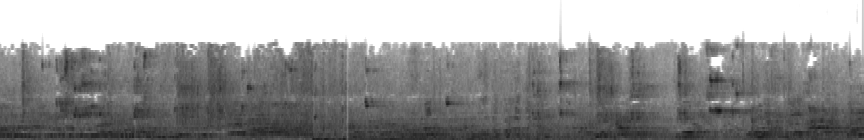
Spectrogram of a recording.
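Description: Live basketball game in a large hall: many spectators talking and calling out, with a ball being dribbled on the court.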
